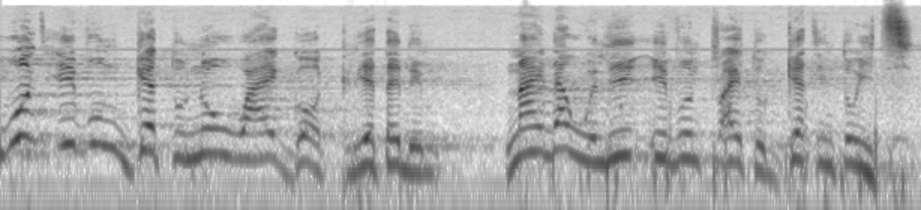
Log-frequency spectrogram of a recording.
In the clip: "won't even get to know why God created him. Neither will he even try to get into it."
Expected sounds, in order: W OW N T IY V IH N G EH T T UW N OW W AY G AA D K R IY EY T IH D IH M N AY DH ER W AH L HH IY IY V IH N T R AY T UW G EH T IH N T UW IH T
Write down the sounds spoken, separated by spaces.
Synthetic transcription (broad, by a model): W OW N T IY V IH N G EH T T UW N OW W AY G AA D K R IY EY T IH D IH M N AY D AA W AH L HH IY IY V IH N T R AY T UW G EH T IH N T UW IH T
